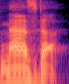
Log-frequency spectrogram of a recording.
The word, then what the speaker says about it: Mazda: Sorry, in Canadian that's pronounced Mazda. Mazda.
